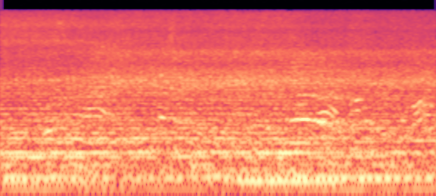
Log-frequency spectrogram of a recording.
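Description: Steady low hum of factory machinery, with a few faint voices over it.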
